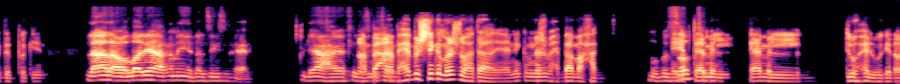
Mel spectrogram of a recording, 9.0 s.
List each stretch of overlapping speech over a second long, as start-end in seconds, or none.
none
